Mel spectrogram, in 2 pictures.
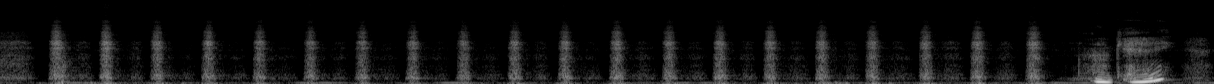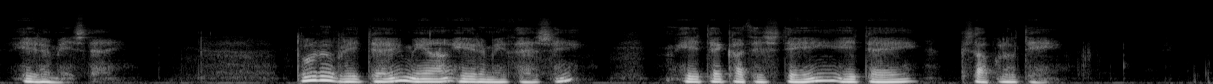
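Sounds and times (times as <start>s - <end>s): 
rapid forceful breaths pulling the belly in sharply in a breathing exercise: 0.0s - 10.9s, 13.8s - 15.1s
speech: 11.0s - 11.7s, 12.4s - 13.2s, 15.2s - 18.0s, 19.0s - 22.7s.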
